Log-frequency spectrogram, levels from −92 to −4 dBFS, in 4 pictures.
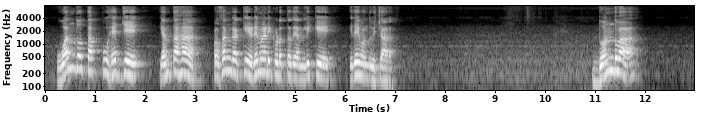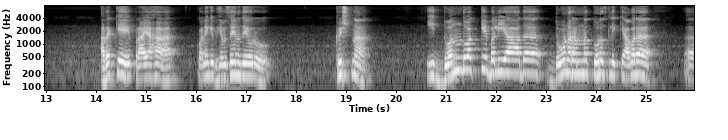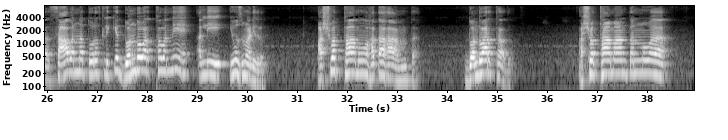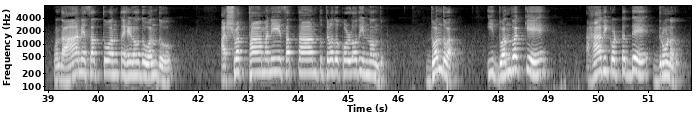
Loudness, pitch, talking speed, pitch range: -15 LUFS, 200 Hz, 65 wpm, 175-215 Hz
